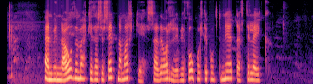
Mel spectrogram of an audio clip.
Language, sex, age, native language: Icelandic, female, 40-49, Icelandic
